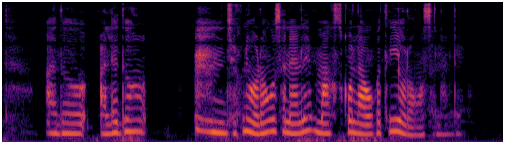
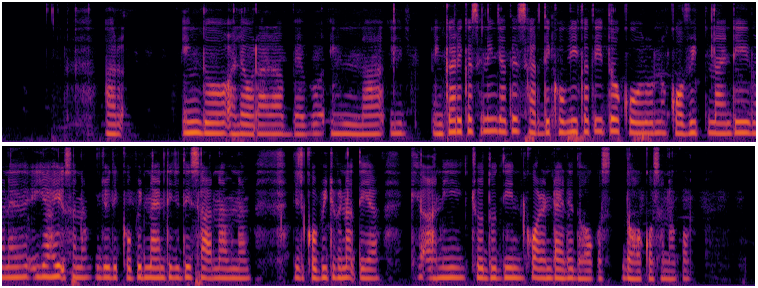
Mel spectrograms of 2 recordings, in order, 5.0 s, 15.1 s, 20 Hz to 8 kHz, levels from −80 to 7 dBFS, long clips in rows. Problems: background sounds at intervals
